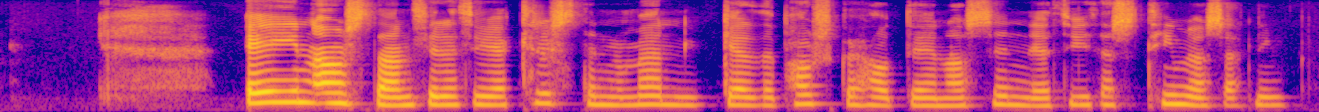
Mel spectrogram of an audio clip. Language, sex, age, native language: Icelandic, female, 18-19, Icelandic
